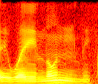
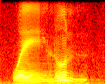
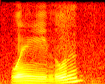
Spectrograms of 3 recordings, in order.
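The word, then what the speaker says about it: waylul (وَيْلٌ لِّ): See, the funny thing is, in the first one you pronounce it, you didn't say waylun li kulli. You did the idgham, right? Waylul. Right? The tanween, waylul.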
